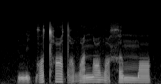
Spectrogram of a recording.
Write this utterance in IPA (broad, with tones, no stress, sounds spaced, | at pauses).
n i˩ ɡ ɒ˥ tʰ ɔ˥ dˤ ɵ˩ ðˤ ʌ˥ n ɒ˥ ðˤ ə˩ x ə˥ mː ɒ˥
